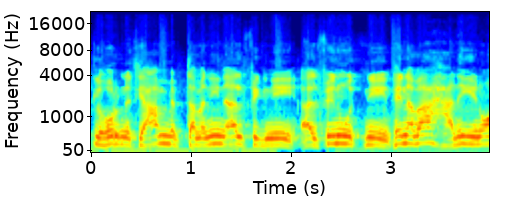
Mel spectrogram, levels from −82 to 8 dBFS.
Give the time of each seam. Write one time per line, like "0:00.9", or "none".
none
